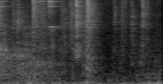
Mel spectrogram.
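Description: A dog whimpers softly in short, high-pitched bursts, faint, over a low background rumble with no one talking.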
